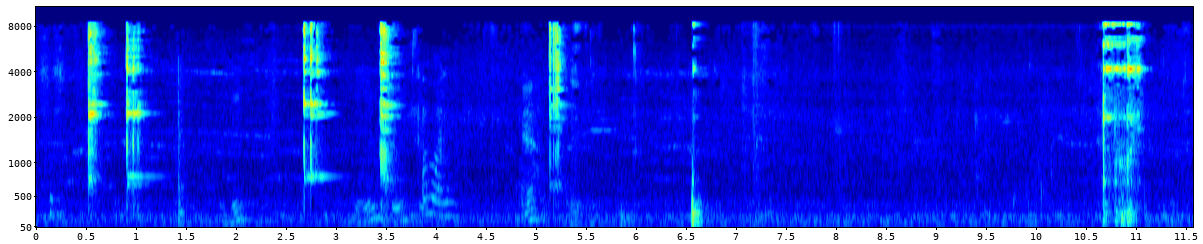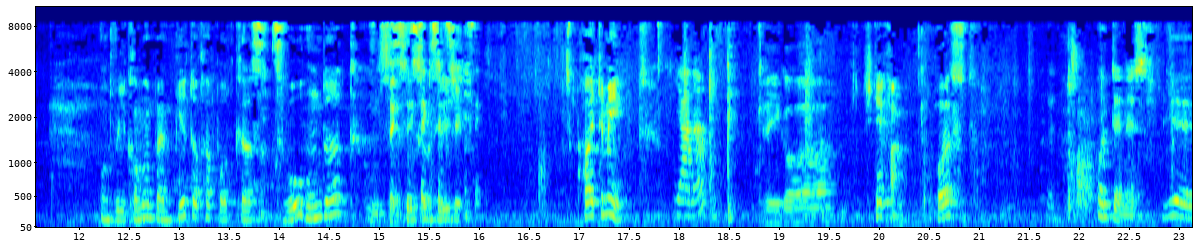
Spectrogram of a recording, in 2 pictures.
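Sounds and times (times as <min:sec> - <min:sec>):
beer glasses clinking in a toast at a restaurant in Vienna Austria: 0:00.5 - 0:01.3, 0:02.7 - 0:03.8, 0:10.6 - 0:11.2
speech: 0:12.3 - 0:16.3, 0:17.0 - 0:21.0, 0:21.7 - 0:23.1.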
